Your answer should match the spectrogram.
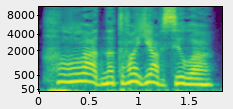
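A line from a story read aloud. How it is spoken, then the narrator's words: Irritated, through teeth. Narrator (Russian): процедила я в раздражении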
